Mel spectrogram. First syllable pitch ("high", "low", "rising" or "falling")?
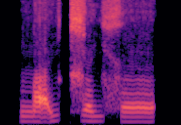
rising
